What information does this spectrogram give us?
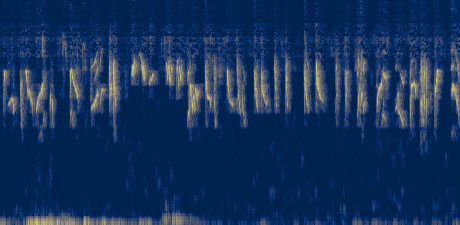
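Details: Caged black-capped white-eye (Zosterops atricapilla) from Indonesia singing in the morning: a lively rolling run of high twittering notes, varied and unbroken, with a couple of low knocks early on.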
